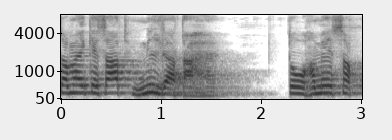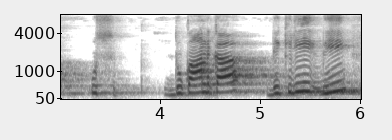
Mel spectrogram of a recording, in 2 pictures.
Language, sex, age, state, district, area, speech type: Hindi, female, 45-60, Bihar, Samastipur, rural, spontaneous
